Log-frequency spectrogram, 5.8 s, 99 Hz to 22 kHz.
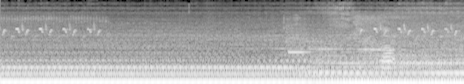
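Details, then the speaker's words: Hellcat Redeye supercharged V8 that kept stalling, started with the rear-rail fuel pressure sensor unplugged: deep heavy burble holding a steady even idle with no stumble; faulty fuel pressure sensor. "Seems like it's idling right now. It's crazy, man. All that stuff y'all see me fighting. Just for it to be a sensor, bro."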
